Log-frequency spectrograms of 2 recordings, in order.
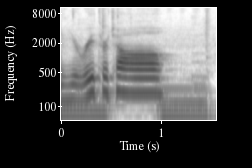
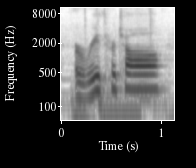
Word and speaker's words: erythritol: Lecanto that is a urethritol erythritol I always say it wrong erythritol not urethritol erythritol and monk fruit blend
